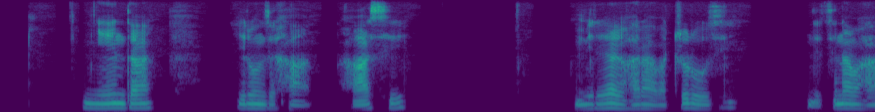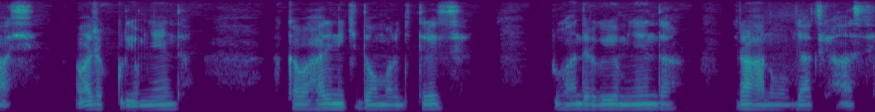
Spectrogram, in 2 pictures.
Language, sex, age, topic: Kinyarwanda, male, 18-24, finance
